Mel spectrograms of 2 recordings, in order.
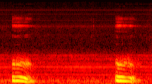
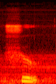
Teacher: This one is low, rounded, tense, long, and the example that we have is shoe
